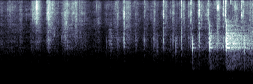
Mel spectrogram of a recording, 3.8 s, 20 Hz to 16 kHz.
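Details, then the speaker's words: Mazda 3 sway bar link being worked by hand during control arm and link replacement: light, irregular metallic clicks and knocks, worn loose ball joint causing the noise; rubber parts fine, new link has no play. "this was my problem, this noise here."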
